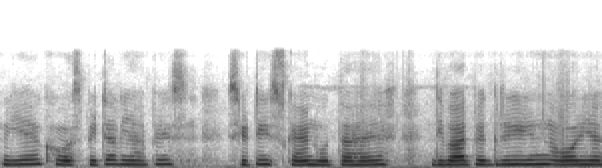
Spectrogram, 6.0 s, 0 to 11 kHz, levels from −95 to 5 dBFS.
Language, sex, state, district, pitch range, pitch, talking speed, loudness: Hindi, female, Uttar Pradesh, Budaun, 260-280 Hz, 265 Hz, 140 wpm, -17 LUFS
